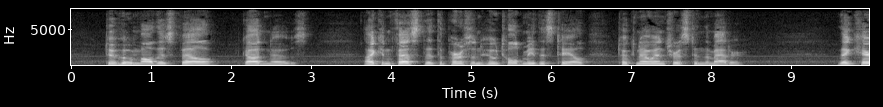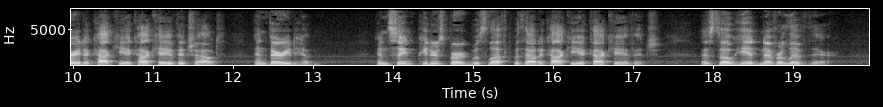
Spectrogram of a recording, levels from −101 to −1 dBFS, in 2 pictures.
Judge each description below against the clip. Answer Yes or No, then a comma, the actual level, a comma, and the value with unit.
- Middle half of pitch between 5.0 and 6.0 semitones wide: No, average, 3.6 semitones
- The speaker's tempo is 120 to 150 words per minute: Yes, average, 140 wpm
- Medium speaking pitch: No, low, 120 Hz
